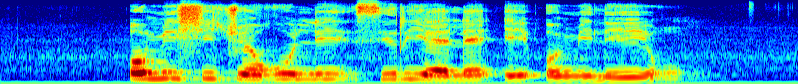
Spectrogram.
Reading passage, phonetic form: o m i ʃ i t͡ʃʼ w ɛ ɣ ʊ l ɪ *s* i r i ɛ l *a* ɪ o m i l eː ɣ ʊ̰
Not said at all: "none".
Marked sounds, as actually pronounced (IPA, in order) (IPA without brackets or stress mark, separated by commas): s, ɛ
